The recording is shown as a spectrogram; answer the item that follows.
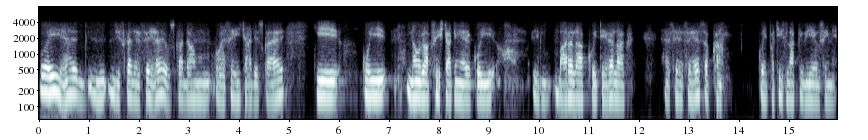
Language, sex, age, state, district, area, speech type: Hindi, male, 18-30, Uttar Pradesh, Azamgarh, rural, conversation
